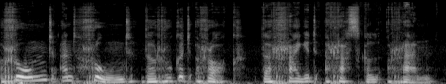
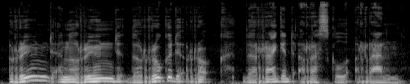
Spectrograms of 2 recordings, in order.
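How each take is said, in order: First: The r sounds are trilled without voice. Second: The r sounds are trilled with full voice. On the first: "They're voiceless or" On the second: "the Rolls trilled"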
